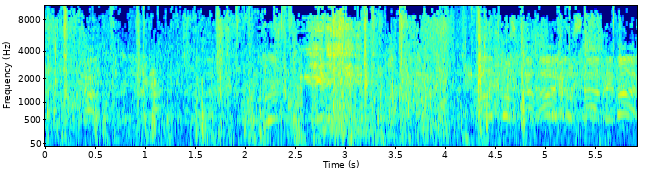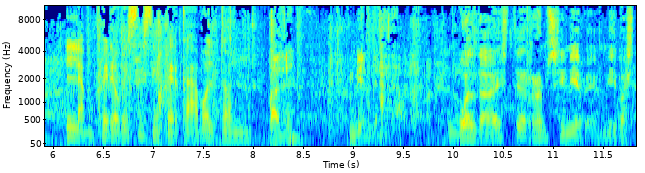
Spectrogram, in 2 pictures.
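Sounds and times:
horse hooves: 0.0s - 10.7s
horse neighing: 2.6s - 3.4s
speech: 6.1s - 11.8s.

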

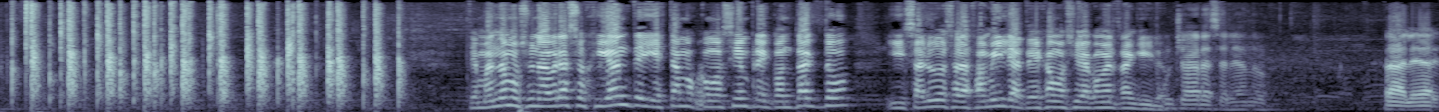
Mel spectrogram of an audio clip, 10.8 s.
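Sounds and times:
small group applauding in studio: 0.0s - 3.2s
speech: 3.5s - 9.7s, 10.4s - 10.7s.

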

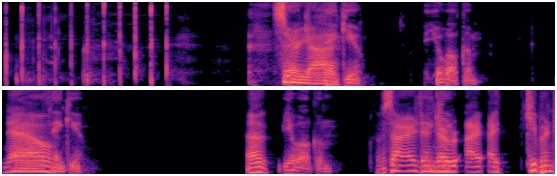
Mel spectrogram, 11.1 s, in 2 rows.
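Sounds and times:
hand clapping: 0.0s - 1.9s
speech: 2.7s - 3.7s, 4.3s - 4.8s, 5.5s - 6.4s, 8.0s - 11.0s.

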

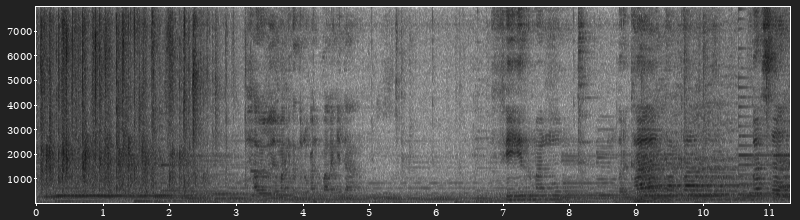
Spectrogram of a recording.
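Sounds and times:
audience applause: 0.0s - 3.9s
low musical hum: 2.6s - 11.3s
speech: 7.0s - 10.0s, 10.8s - 11.3s.

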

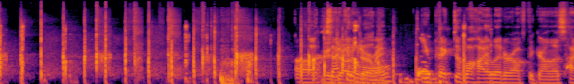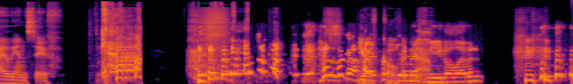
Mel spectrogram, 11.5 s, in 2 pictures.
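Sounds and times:
hands clapping for a round of applause: 0.0s - 5.2s
laughter: 2.2s - 4.7s, 6.8s - 10.1s, 10.9s - 11.4s
speech: 3.0s - 6.4s, 7.7s - 8.3s, 9.2s - 11.4s.

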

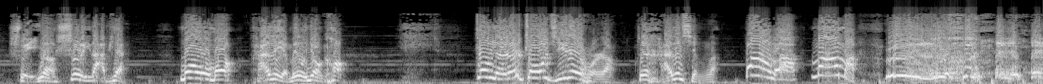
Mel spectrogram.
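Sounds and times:
speech: 0.2s - 3.5s, 4.8s - 10.4s
person imitating a strained coughing fit: 9.2s - 10.4s.

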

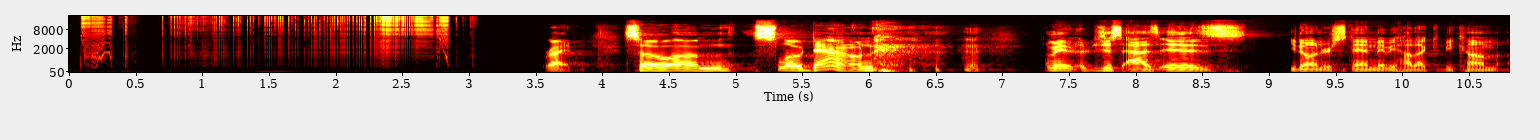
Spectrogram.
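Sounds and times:
serrated plastic knife rubbed across tire tread: 0.0s - 3.1s
speech: 3.6s - 10.7s.

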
